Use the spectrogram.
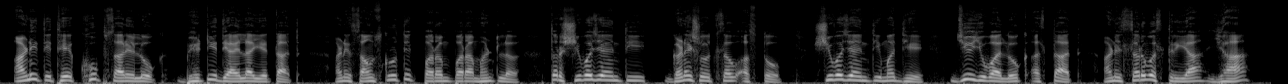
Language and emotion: Marathi, neutral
